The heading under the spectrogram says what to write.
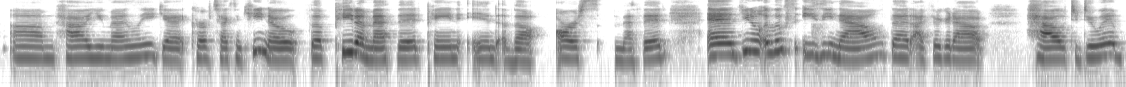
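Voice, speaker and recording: A woman walks through a software tutorial in a relaxed, thinking-aloud way, full of hesitant fillers. Her voice sits at a middle pitch with a noticeable vocal fry, and it drops to soft mutters as she works. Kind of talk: screen-recorded tutorial.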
